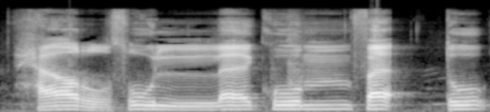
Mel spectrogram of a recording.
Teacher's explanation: Harsul lakum fa'tu, gitu kan, izhar syafawi. Jadi dijelaskan mim sukunnya, jangan didengungkan.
